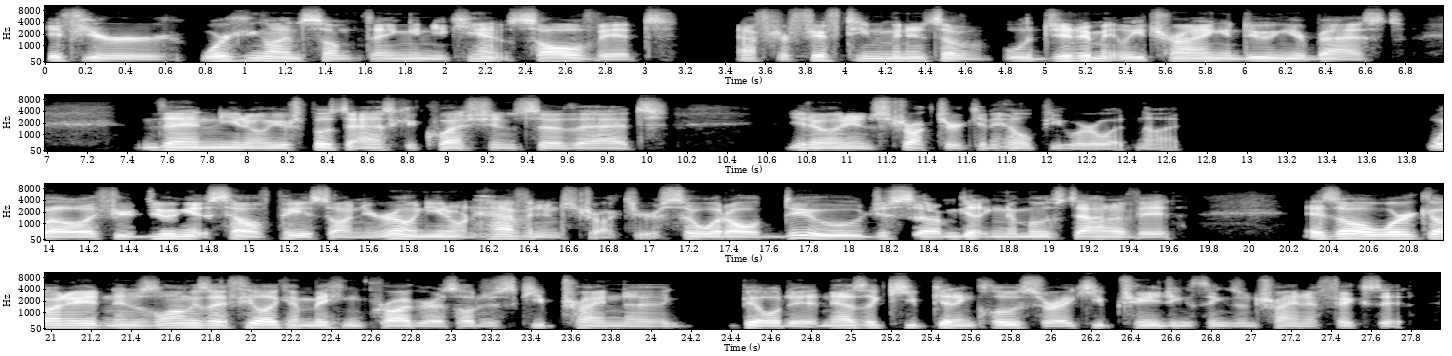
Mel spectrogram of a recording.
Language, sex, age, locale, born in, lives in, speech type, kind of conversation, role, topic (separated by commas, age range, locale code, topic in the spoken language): English, male, 40-44, en-US, United States, United States, conversation, podcast, guest, What helps you stay motivated and inspired when facing creative challenges?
